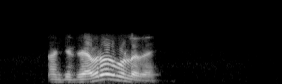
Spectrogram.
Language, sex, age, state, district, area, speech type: Dogri, male, 18-30, Jammu and Kashmir, Reasi, rural, conversation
